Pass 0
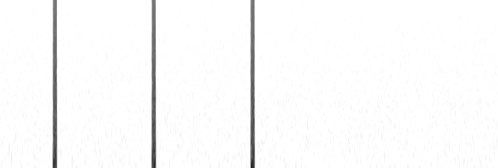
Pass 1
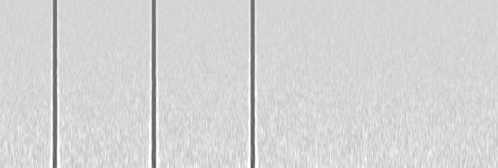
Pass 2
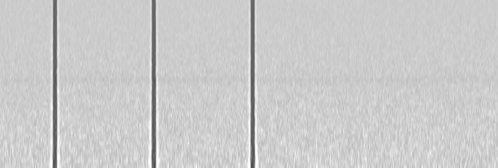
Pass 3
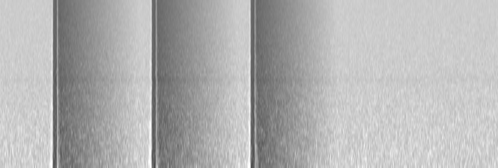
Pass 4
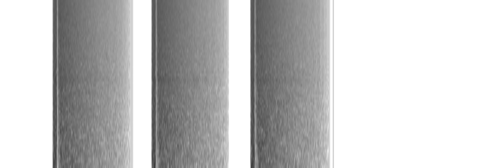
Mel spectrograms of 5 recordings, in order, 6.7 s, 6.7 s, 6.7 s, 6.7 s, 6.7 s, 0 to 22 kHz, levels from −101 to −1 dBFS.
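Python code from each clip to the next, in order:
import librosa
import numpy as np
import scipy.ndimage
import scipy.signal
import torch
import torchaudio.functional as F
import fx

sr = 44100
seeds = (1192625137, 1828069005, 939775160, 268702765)

y1 = fx.spectral_comp(x, sr, ratio=4.0)
y1 = F.gain(torch.from_numpy(y1), -3.5).numpy()
y2 = fx.peak_eq(y1, sr, hz=3600.0, db=2.5, octaves=0.2)
y2 = F.gain(torch.from_numpy(y2), 3.5).numpy()
y3 = fx.sustainer(y2, sr, db_per_s=36.0)
y4 = fx.quant_dither(y3, sr, seeds[0], bits=8, dither='none')
y4 = F.gain(torch.from_numpy(y4), 5.5).numpy()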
